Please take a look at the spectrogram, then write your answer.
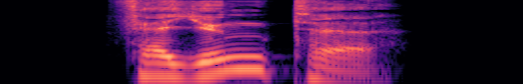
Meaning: inflection of verjüngen: 1. first/third-person singular preterite 2. first/third-person singular subjunctive II
- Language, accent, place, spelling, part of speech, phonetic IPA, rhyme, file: German, Germany, Berlin, verjüngte, adjective / verb, [fɛɐ̯ˈjʏŋtə], -ʏŋtə, De-verjüngte.ogg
